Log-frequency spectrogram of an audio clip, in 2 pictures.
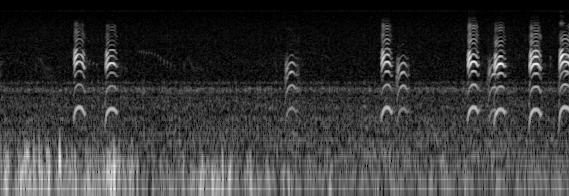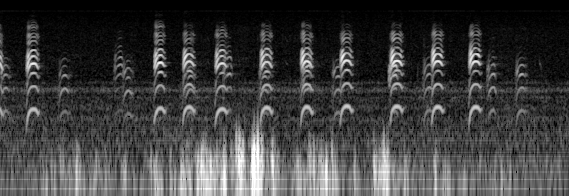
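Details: Pied stilts from a native colony nesting amid a busy earthworks site on the Hamilton section of the Waikato Expressway, with chicks raised there; sharp yapping harmonic notes in loose bursts, often doubled, with low rumbling site noise beneath.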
